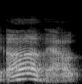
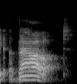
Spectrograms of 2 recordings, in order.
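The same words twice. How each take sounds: First: First syllable of "about" stressed as a full UH, higher and louder; wrongly stressed "about", punched on the A. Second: Said in the usual way. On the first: Shown as a demonstration. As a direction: say "about" as UH-bout, leaning hard on the opening vowel. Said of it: "We don't say". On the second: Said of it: "we say".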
